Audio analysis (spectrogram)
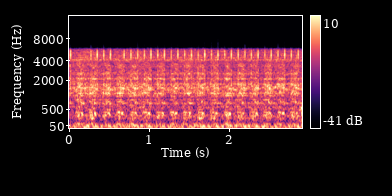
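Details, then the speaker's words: Saab 900 turbo restarted after oil pressure loss caused by a tiny steel piece jamming the oil pressure relief valve open; oil pump and relief valve removed, pump primed with grease, new filter. Harsh metallic clatter about twice a second right at start-up, until oil pressure builds. "hopefully when it starts up the rattling goes away Smooths out to where an engine supposed to sound like"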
